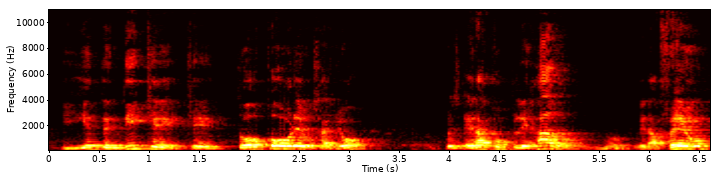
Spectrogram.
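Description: Noticeable background noise and audible room echo around a male speaker. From Colombia, Dosquebradas (Risaralda). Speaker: network marketing executive. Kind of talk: motivational life-story talk.

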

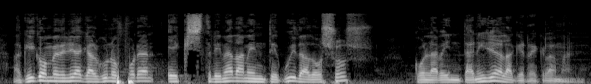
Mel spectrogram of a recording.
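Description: A man with a dark, mellow tone, a medium pitch, lively intonation and a moderate pace. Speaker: sports journalist. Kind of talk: round-table debate. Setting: restaurant.

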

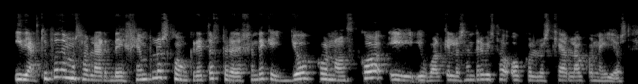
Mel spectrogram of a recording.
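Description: Speech comes at a very fast pace with hardly any pauses and lively intonation. Noticeable background noise is present. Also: woman, fairly high pitch for a woman. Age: young. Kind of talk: interview. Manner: animated.

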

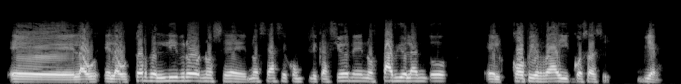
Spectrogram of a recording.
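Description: At a moderate pace, a man with a fairly high pitch speaks in a normal speaking voice with fairly even intonation. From Chile, Coronel. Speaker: church planter. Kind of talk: religious talk show discussion. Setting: video call.

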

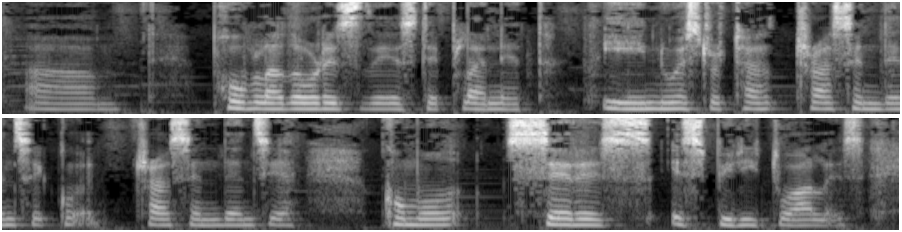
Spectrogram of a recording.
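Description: Over music in the background, a woman speaks very slowly in a fairly low, monotone voice with flat intonation. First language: English (speaking Spanish). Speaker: university director. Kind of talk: interview. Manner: halting, many fillers.

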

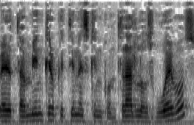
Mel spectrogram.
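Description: A man with a Mexican accent speaks at a fairly slow pace. His tone is bright and sharp, and his intonation fairly even. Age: 40s. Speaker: comedian. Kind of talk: casual monologue.

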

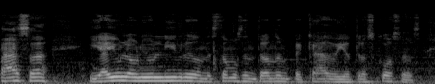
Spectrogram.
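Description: Audible room echo surrounds speech with ordinary pitch variation. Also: man. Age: 40s. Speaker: radio host. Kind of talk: casual chat. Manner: halting.

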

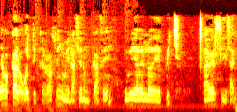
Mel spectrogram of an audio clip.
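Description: A man is speaking. His pace is fairly slow. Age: 20s. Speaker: podcaster. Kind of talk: casual chat. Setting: at home. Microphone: new microphone.

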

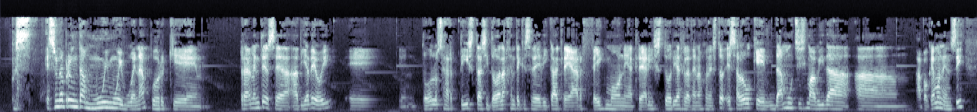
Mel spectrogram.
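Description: The speaker has a Madrid accent. The pace is moderate, and the pitch varies in an ordinary way. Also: man, medium pitch for a man. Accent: Castilian Spanish (Madrid). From Spain, Madrid outskirts. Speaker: YouTuber. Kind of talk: interview.

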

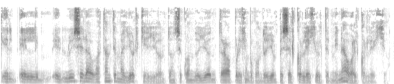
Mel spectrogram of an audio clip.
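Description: A man at a moderate pace with a dark, mellow tone, very wide pitch swings, and hardly any pauses. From Chile. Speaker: orchestra conductor. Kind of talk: interview. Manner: halting.

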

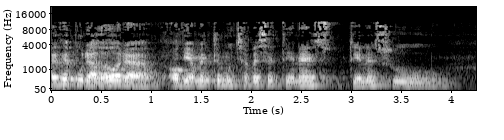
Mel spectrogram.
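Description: A man talks at a fairly high pitch. Room echo and noticeable background noise are present. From Chile. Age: 30s. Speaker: tarot reader. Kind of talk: casual chat.

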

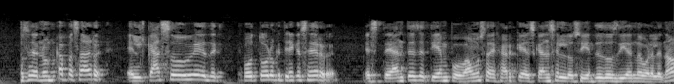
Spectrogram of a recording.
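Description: With a Mexican accent, a man talks very fast in a high voice at very even loudness, over noticeable background noise. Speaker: video game developer. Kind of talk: casual chat. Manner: casual, laughing often.

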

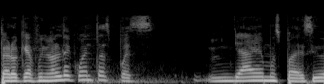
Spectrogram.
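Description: Fairly high for a man, this voice has a dark, mellow tone and fairly even intonation. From Mexico, Michoacán. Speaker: film podcast co-host. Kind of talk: casual chat.

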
